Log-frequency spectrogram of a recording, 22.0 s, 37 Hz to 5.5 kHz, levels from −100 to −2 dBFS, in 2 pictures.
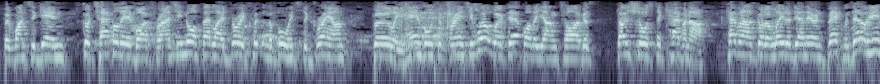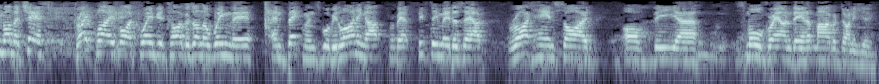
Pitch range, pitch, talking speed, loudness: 175-210 Hz, 195 Hz, 215 wpm, -18 LUFS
